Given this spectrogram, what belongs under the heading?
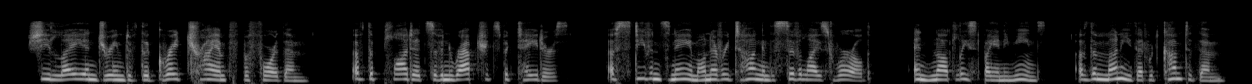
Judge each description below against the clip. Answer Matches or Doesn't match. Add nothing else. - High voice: Matches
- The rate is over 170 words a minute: Matches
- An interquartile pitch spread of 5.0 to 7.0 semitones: Doesn't match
